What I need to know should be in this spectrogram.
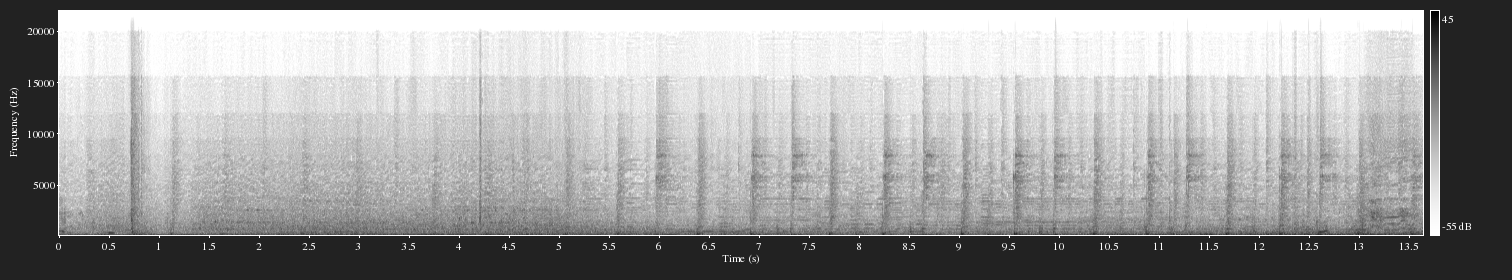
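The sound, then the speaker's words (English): A car driving off-road in the desert gives a loud, continuous low engine rumble, broken by many sharp thumps and rattles from the bumpy terrain. “So what's the secret? How do you do it? I've never tried to drive off-road in the desert before.”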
